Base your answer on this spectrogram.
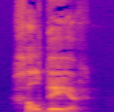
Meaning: Chaldean
- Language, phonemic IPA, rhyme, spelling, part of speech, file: Dutch, /ˌxɑlˈdeː.ər/, -eːər, Chaldeeër, noun, Nl-Chaldeeër.ogg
